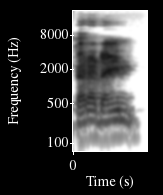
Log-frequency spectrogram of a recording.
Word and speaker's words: paradigm: We in aesthetic A is silent, or in jar or indite C is silent, or in paradigm or resign G is silent, or in knife K is silent, or in mnemonic M is silent.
